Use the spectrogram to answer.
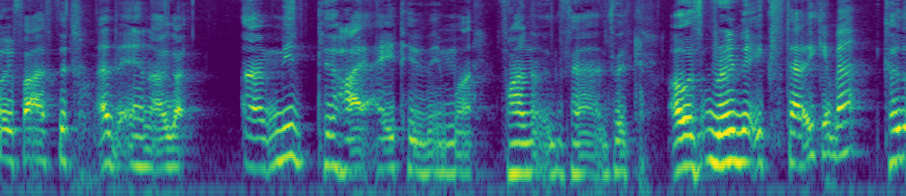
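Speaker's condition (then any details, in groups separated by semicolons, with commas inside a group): Cerebral palsy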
